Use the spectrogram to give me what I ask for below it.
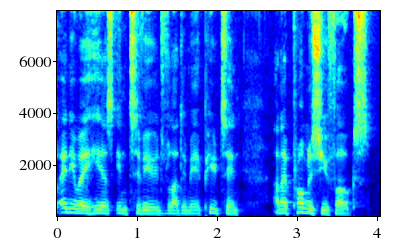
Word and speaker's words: Putin: he has just interviewed Vladimir Putin or Putin as the Americans say now before I get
